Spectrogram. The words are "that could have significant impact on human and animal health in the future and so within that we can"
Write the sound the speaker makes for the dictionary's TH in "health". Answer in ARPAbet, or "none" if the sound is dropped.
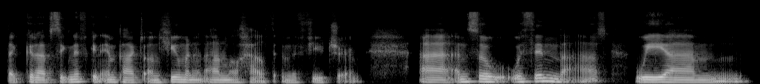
TH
